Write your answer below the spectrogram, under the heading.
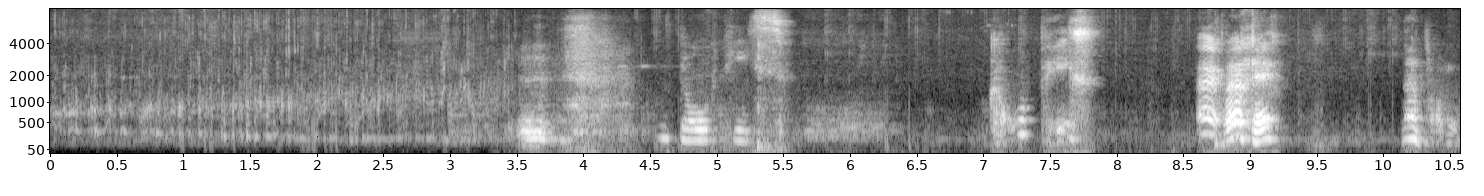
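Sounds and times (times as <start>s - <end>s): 
ale and mead poured into glasses at a tavern bar: 0.0s - 4.6s
speech: 3.5s - 5.6s, 7.1s - 7.9s, 8.6s - 9.3s, 10.2s - 10.5s.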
